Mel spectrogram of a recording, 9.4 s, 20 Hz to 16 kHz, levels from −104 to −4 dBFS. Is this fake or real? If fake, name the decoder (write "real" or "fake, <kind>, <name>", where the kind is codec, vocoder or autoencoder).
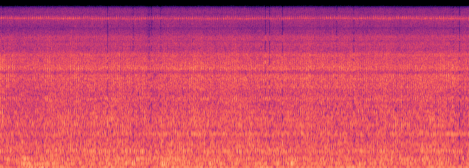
real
